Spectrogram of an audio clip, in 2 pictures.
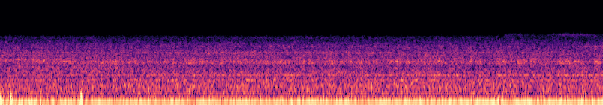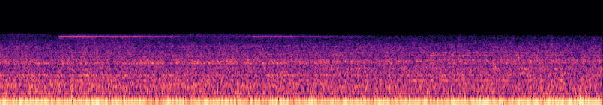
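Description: A steady low hum under an even hiss, with a couple of faint clicks in the first second and a half.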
